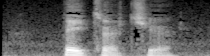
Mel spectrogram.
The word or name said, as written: Petertje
